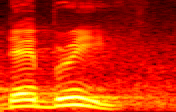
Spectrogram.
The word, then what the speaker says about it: debris: The city's burden of debris. S is silent.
